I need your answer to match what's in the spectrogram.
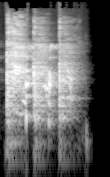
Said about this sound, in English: I'm really sorry. I'm about to cough. Go on then, cough. Can I turn my head away?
